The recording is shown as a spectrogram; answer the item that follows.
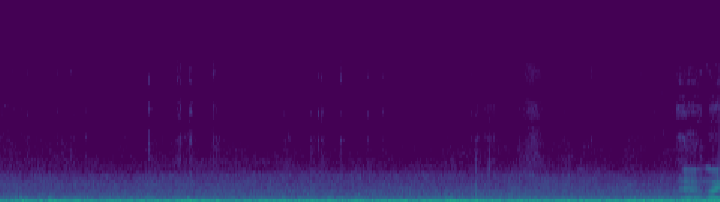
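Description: Steady low rumble of a car being driven, heard from inside the cabin: engine drone and road noise.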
